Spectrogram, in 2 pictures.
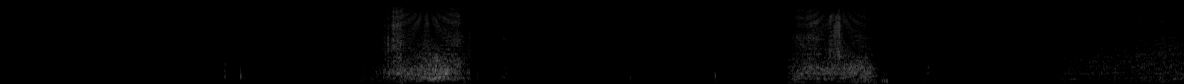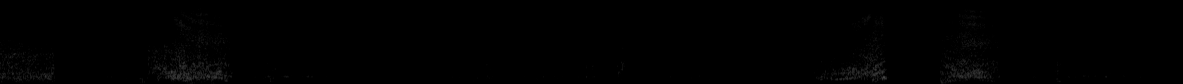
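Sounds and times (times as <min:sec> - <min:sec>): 
sketching: 0:03.6 - 0:05.2, 0:07.9 - 0:09.4, 0:10.5 - 0:12.4, 0:13.3 - 0:14.7, 0:16.5 - 0:18.2, 0:20.0 - 0:22.6.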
